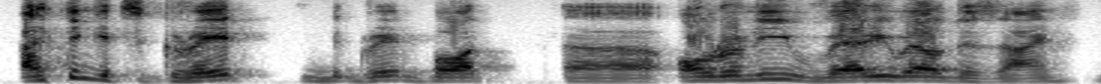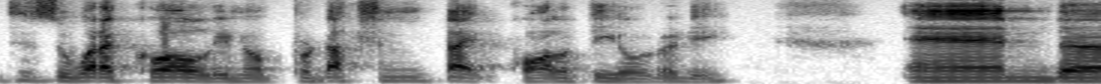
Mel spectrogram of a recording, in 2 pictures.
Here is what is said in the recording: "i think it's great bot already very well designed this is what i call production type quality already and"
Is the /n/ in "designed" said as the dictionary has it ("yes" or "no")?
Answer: yes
